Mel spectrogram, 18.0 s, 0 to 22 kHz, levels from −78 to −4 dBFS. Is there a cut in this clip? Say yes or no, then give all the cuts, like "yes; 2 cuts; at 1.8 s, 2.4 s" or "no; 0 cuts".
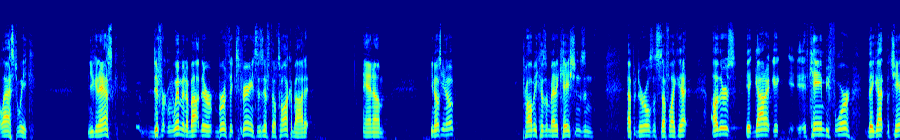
yes; 1 cut; at 8.8 s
